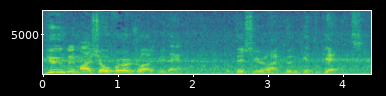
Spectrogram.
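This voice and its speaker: A man's voice: fairly high pitch, expressive, moderate pace. A man playing a pompous, wealthy, complaining passenger in a radio comedy, haughty and huffy with stammers. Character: pompous, grumbling, self-important wealthy male bus passenger. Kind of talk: old-time radio comedy acting. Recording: noisy live theater recording.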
